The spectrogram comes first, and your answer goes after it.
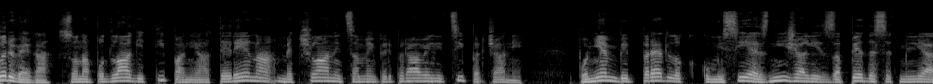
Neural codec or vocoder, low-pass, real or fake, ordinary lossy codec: vocoder, 44.1 kHz, 128 mel bands, Pupu-Vocoder; 19.8 kHz; fake; AAC, 32 kbps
